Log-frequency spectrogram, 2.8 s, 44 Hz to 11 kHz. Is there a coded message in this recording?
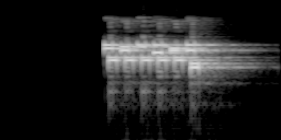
Yes: multi-frequency trunk signalling (R2, with the far end's replies) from 1.1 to 2.0 s, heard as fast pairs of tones, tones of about 80 ms, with room echo. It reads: 950738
